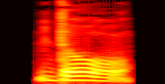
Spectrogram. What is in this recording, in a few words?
"dole", spelling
